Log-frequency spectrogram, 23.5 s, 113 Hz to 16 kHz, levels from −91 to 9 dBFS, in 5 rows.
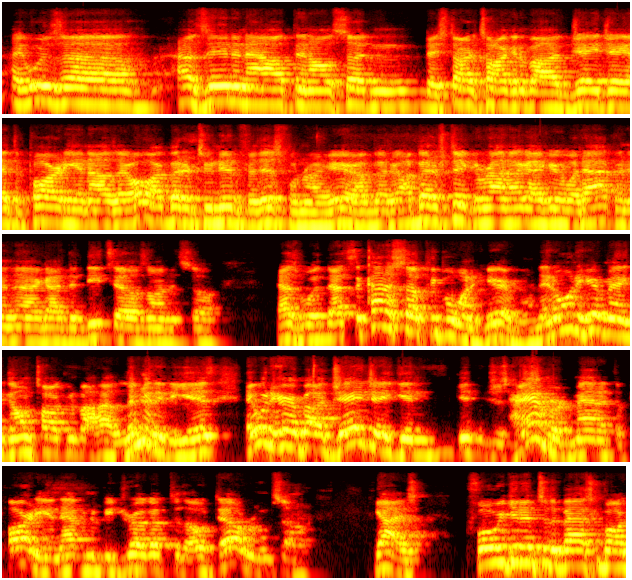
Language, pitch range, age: English, 135-175 Hz, 30-49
